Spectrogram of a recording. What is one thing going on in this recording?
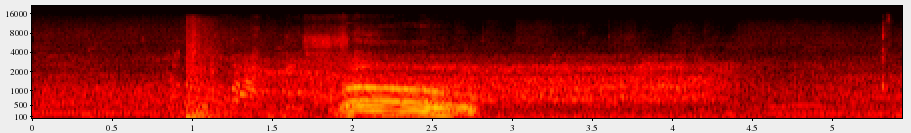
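Car tyres screech while skidding around a turn.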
